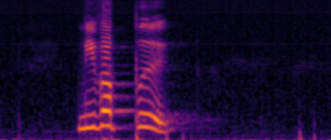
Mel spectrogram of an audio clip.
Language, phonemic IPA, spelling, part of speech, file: Tamil, /nɪʋɐpːɯ/, நிவப்பு, noun, Ta-நிவப்பு.ogg
- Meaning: height, elevation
